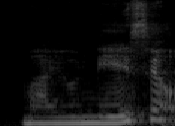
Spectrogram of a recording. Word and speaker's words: mayonnaise: y o dou n a i s e mayona also in Danish Marines um and there was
